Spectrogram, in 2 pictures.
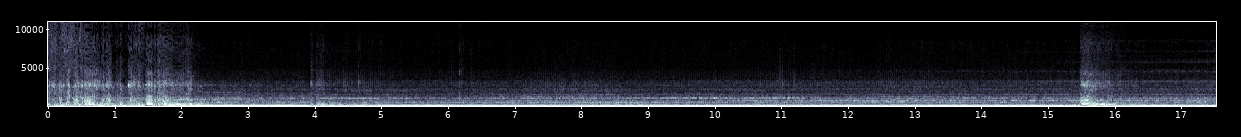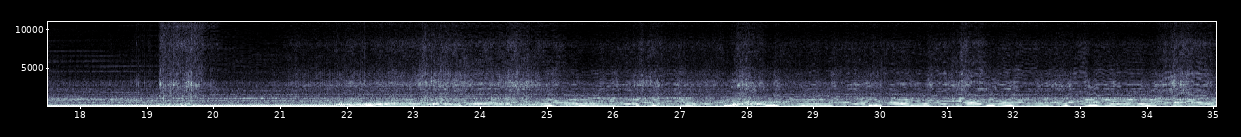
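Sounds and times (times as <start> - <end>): electronic drone: 0.0 - 35.0.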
